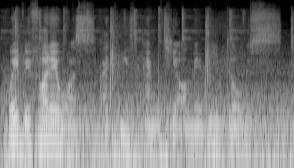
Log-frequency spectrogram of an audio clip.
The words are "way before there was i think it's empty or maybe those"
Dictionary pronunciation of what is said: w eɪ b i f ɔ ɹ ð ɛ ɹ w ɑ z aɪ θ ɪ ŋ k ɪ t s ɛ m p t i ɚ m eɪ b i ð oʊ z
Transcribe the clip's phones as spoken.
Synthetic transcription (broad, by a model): w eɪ b i f ɔ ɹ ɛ w ɑ s aɪ t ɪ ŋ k ɪ t s ɛ m p t i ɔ m eɪ b i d oʊ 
